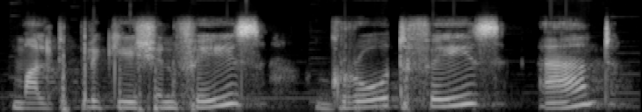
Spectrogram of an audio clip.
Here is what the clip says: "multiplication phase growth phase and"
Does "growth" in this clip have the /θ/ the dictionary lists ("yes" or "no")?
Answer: no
